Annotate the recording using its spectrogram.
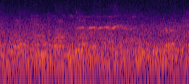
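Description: Indistinct voices of people talking over steady background noise, with a brief high-pitched tone about a second in.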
